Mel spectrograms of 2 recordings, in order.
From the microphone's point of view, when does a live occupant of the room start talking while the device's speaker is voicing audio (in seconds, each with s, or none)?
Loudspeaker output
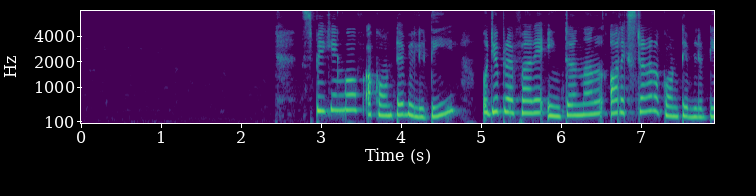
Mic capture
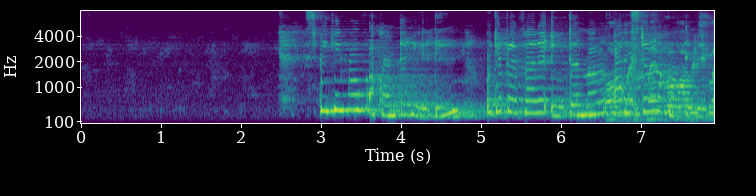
6.5 s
